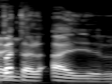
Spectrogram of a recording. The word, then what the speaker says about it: Battle Isle: Donc Battle Eye. – Battle Isle.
